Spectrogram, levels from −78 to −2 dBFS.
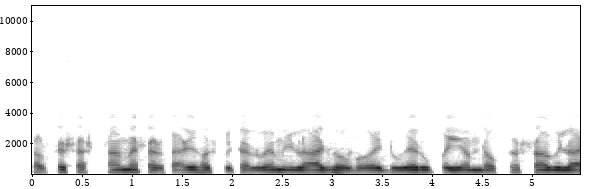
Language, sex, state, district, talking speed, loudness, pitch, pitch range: Hindi, male, Bihar, Lakhisarai, 175 wpm, -21 LUFS, 145 Hz, 145-150 Hz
